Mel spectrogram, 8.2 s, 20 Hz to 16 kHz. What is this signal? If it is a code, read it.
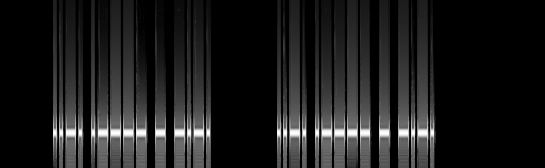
Morse code, heard as a keyed tone, about 25 wpm, 700 Hz. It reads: F1TC F1TC
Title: DXCC-100 Call Signs - 4 Characters - Repeated 2x - 25wpm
